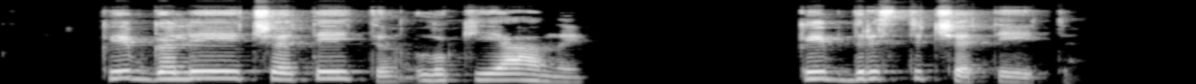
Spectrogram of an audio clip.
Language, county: Lithuanian, Telšiai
